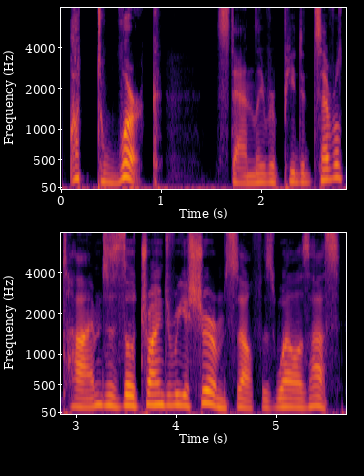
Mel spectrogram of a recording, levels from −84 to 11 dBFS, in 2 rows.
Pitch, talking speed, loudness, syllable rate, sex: 150 Hz, 190 wpm, -21 LUFS, 5.4 syllables/s, male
